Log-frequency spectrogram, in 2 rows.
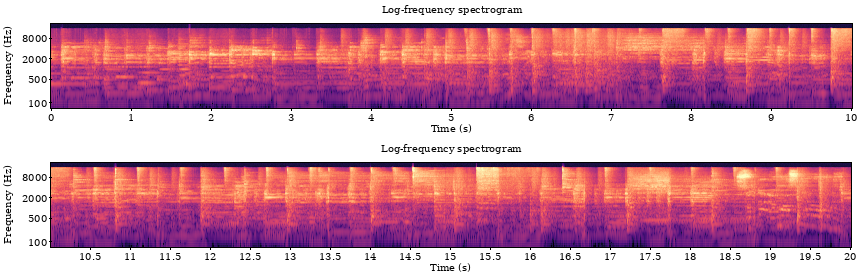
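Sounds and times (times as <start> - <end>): bass guitar: 0.0 - 20.0
drum kit beat with cymbals: 0.0 - 20.0
electric guitars: 0.0 - 20.0
keyboard: 0.0 - 20.0.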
